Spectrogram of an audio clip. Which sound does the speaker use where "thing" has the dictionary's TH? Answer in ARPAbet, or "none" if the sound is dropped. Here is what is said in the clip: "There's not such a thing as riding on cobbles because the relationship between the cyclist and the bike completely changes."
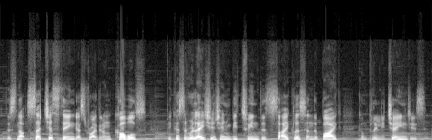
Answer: TH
